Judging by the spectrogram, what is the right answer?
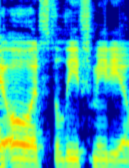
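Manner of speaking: ordinary talk, nothing marked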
